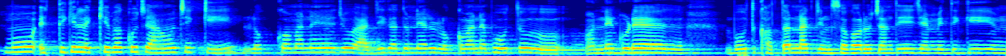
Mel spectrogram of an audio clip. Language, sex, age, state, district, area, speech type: Odia, female, 18-30, Odisha, Puri, urban, spontaneous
